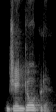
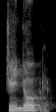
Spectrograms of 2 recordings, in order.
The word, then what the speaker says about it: Dzień dobry: And here's the basic pronunciation. Dzień dobry. Dzień dobry.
